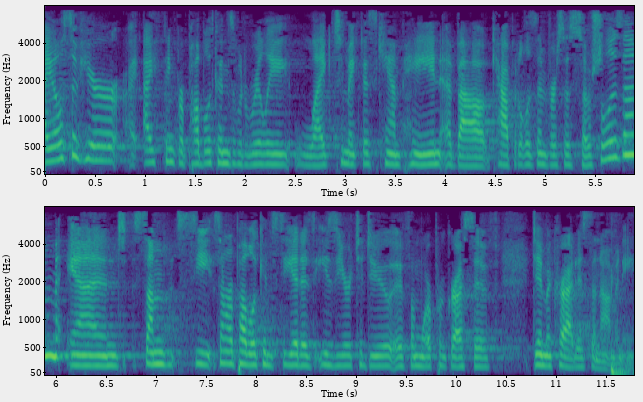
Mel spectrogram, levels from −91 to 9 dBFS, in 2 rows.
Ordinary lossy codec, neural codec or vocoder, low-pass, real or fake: MP3, 32 kbps; none; 7.2 kHz; real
